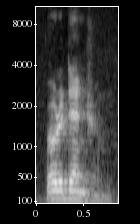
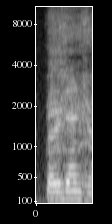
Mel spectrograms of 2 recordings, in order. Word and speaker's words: rhododendron: There's an H in there somewhere. Oh, you looked that up. It's a silent H.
